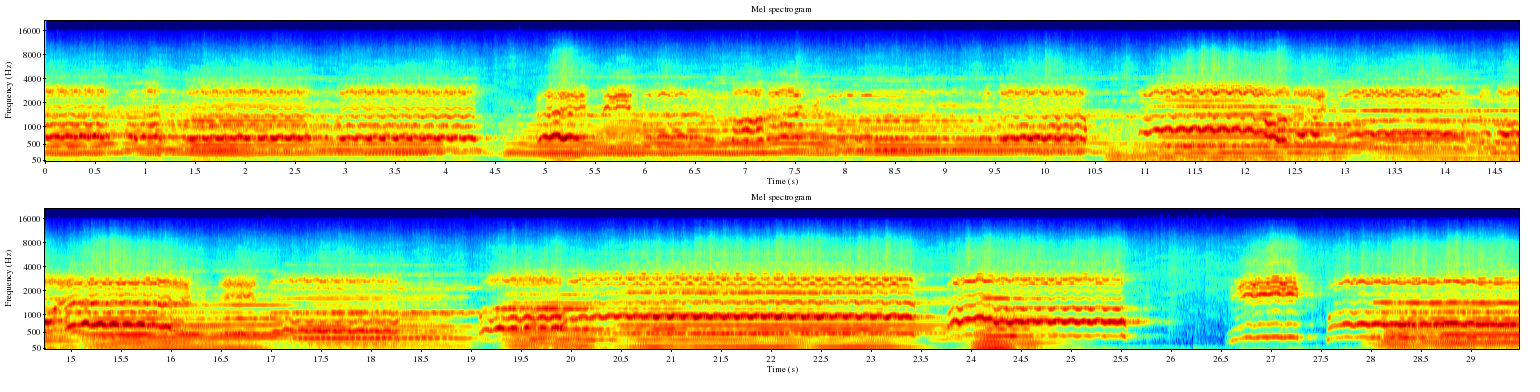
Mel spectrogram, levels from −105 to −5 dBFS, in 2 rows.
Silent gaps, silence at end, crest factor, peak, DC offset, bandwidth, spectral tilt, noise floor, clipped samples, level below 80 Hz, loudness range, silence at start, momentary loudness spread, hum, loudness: none; 0 s; 14 dB; 0 dBFS; under 0.1%; 10.5 kHz; -5.5 dB/octave; -51 dBFS; under 0.1%; -36 dBFS; 5 LU; 0 s; 9 LU; none; -15 LUFS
